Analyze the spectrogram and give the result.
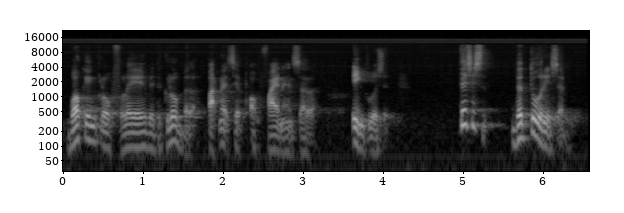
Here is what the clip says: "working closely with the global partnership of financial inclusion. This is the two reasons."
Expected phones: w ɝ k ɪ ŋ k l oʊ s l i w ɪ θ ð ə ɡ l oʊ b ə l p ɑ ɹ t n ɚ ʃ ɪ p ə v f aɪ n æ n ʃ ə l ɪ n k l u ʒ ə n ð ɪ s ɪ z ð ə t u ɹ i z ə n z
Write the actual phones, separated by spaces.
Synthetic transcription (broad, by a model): w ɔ k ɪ ŋ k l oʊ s l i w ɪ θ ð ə ɡ l oʊ b ə l p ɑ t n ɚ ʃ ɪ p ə f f aɪ n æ n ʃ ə l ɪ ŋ k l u s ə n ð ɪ s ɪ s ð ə t u ɹ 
